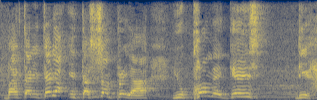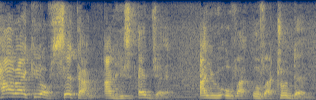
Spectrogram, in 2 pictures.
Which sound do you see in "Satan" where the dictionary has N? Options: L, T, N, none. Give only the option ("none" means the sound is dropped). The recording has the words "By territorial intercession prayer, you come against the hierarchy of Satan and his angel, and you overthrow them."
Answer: N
